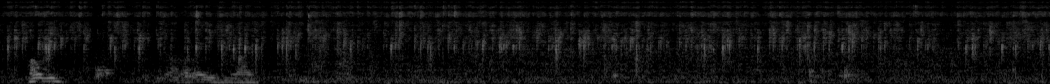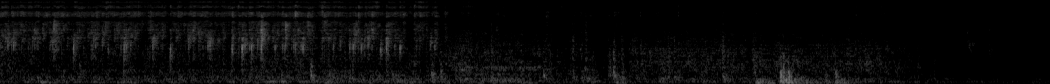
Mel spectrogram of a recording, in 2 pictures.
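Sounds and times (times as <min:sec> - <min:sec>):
water spattering hiss: 0:00.0 - 0:15.0.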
